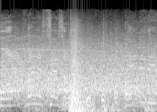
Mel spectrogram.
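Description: A body slams hard onto a wrestling ring mat.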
